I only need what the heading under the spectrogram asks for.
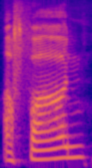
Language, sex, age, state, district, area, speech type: Urdu, male, 18-30, Uttar Pradesh, Shahjahanpur, urban, spontaneous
